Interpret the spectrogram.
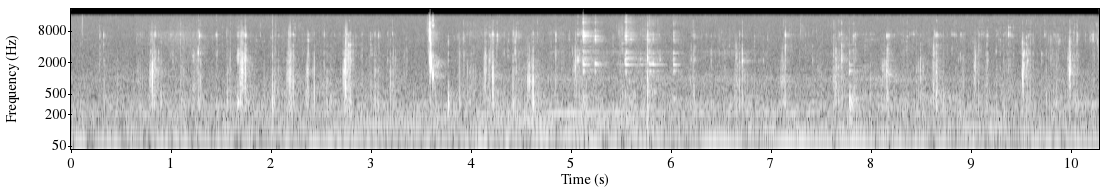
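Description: A person chewing and crunching food in a quick, irregular run of small clicks, with a fork clinking on a plate about five seconds in.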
